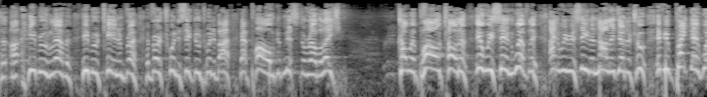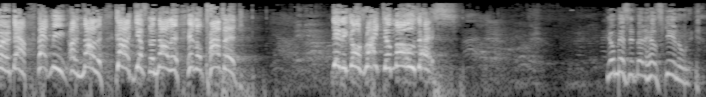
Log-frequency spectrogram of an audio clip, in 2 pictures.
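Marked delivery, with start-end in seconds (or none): 6.0-17.5 climbing higher and louder into a preacher's shout; rising sermon preaching. Acted. Preacher to his church, building into a shout. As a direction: drive the point home to the congregation, building.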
